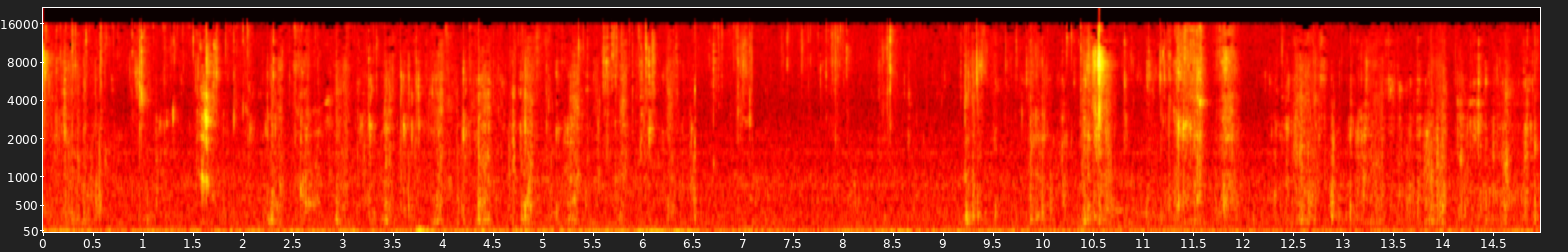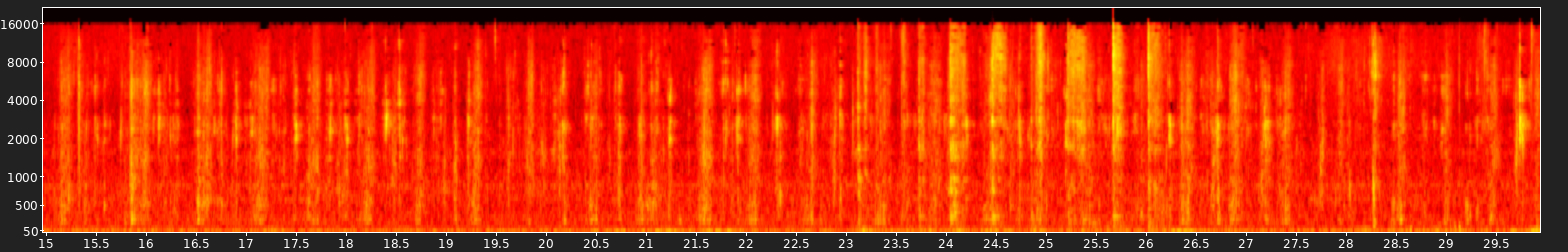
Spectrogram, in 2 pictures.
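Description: Close-miked biting and chewing of a large mouthful of pork-belly-wrapped daikon, with many small mouth clicks throughout.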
